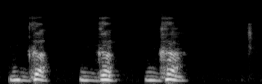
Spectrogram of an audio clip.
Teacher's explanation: The sound g is voiced, velar, stop consonant. Touch your soft palate, okay, and with the back of your tongue, move your tongue sharply downward and let air out in short bursts.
